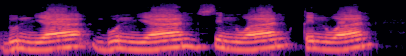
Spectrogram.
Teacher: kalimat dunya, bunyan, sinwan, qinwan ya di dalam Al-Qur'an itu tidak dibaca idgham tapi dibacanya izhar. Istilahkannya dengan izharur riwayah.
